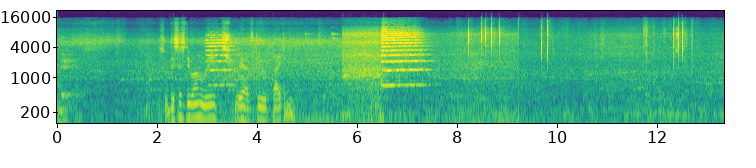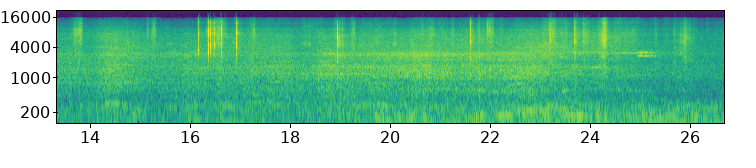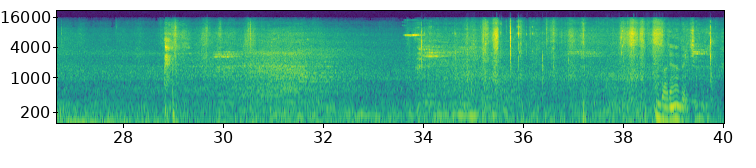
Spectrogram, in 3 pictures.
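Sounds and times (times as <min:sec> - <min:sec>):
vehicle horn toot: 0:02.9 - 0:03.7, 0:06.4 - 0:07.6, 0:24.9 - 0:25.4, 0:33.8 - 0:34.6.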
